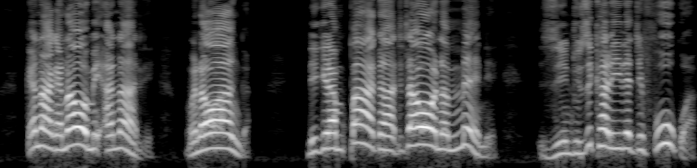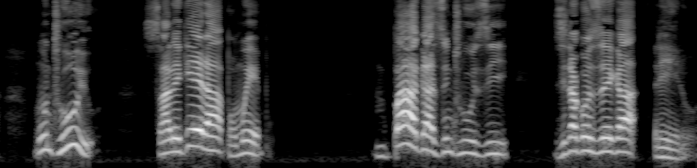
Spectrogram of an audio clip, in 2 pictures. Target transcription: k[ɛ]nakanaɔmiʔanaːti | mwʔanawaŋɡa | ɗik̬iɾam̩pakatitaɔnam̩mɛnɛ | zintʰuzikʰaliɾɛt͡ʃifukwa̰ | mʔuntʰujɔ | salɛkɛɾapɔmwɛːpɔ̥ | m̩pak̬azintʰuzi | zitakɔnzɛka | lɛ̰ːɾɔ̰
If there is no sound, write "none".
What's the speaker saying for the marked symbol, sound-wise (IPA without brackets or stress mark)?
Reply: a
